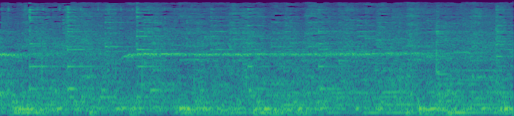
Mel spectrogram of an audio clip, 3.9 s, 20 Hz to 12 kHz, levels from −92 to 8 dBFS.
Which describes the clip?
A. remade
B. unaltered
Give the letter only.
B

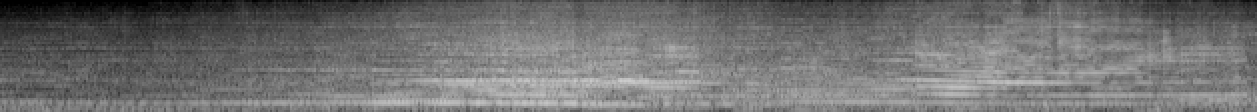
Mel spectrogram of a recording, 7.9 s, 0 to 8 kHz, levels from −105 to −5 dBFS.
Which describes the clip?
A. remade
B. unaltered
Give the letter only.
A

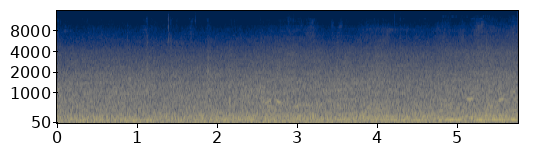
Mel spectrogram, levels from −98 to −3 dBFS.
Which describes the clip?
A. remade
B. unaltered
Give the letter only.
B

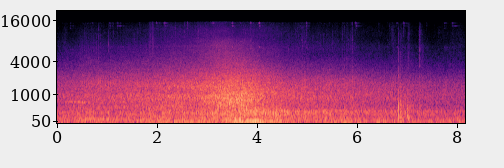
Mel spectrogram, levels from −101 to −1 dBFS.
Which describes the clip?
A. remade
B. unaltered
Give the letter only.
B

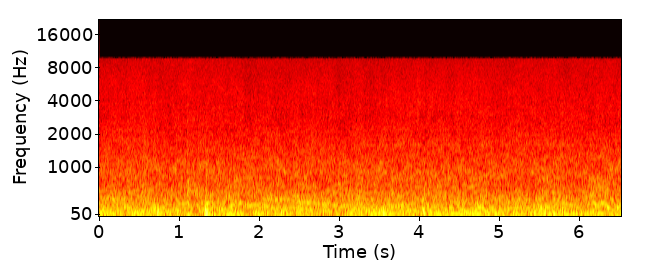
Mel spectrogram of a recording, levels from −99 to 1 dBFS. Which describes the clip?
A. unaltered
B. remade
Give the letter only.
B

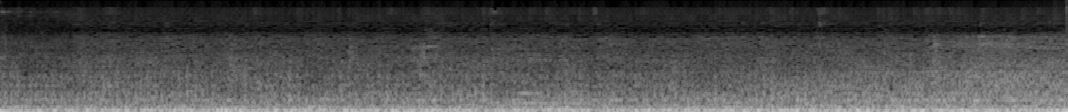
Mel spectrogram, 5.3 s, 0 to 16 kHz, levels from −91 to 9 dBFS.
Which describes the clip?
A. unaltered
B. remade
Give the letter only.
A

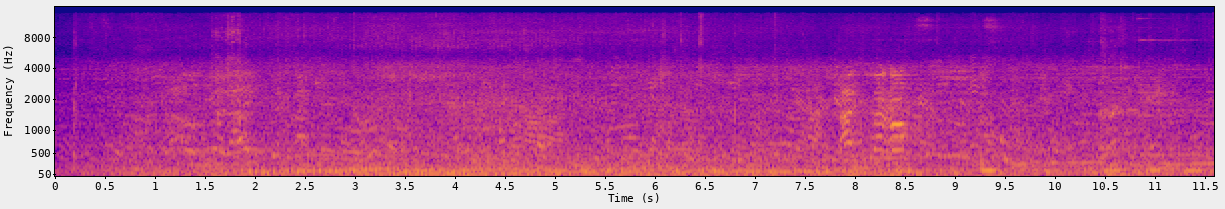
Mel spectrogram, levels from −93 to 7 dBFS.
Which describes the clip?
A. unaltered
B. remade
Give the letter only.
A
